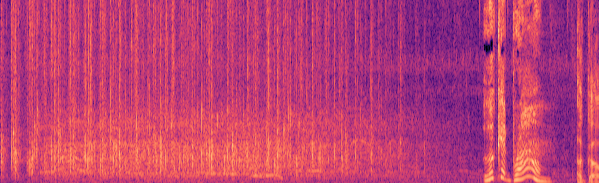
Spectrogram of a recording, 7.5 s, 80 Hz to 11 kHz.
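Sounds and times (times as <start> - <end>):
crowd applauding: 0.0 - 5.9
speech: 6.0 - 7.4.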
